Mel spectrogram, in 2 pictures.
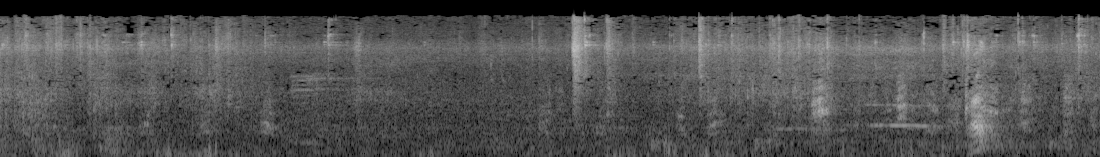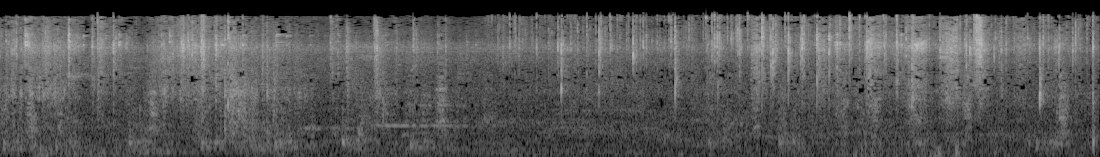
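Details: A playing Rottweiler puppy gives brief, thin whines among scuffling and clicking noises, with a person speaking nearby.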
